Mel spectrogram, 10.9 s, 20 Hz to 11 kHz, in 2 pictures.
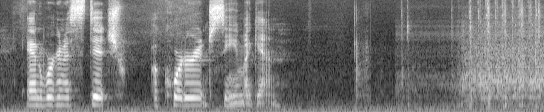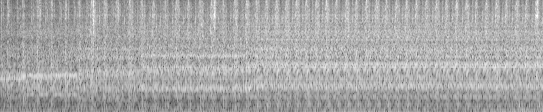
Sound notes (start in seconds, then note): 4.5 sewing machine sound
